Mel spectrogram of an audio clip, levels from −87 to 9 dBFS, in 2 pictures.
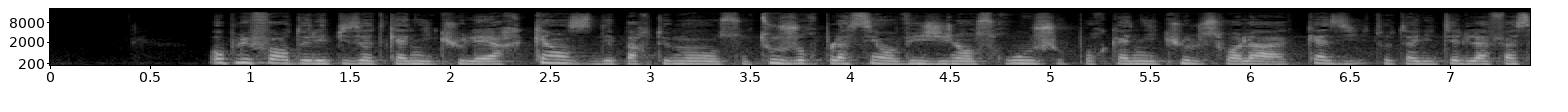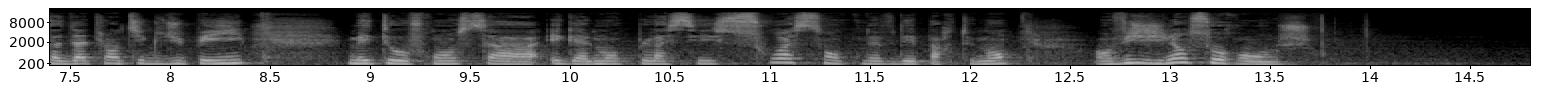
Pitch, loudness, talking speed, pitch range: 205 Hz, -29 LUFS, 140 wpm, 190-220 Hz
